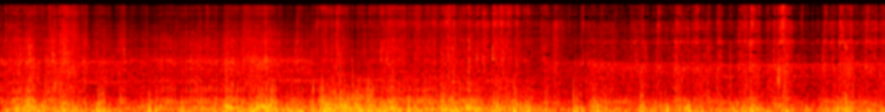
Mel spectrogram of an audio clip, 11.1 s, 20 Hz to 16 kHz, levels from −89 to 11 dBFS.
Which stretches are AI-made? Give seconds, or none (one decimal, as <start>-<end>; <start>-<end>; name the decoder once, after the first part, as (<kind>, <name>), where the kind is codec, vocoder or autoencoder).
0.8-5.5 (autoencoder, DAC-VAE)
